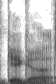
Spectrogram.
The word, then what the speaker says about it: giga: There's an interesting Wikipedia entry I will add to our show notes as well, because it says the initial G of Giga can be pronounced a hard G like giggle, or a soft G as in giant.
